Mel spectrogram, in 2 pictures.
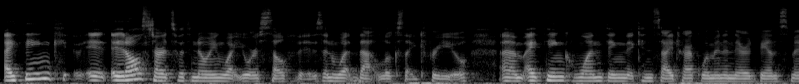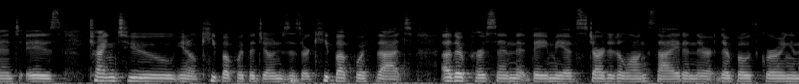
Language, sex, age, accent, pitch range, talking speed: English, female, 20-39, American, 135-160 Hz, 220 wpm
